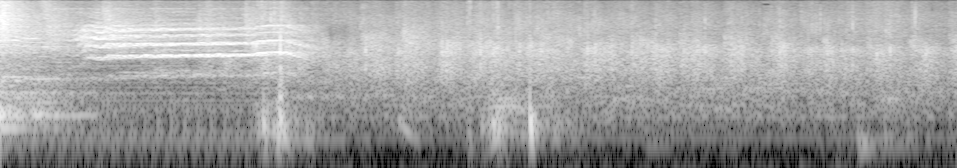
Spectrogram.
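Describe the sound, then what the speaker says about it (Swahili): An audience claps in a steady, moderately distant round of applause, with a sung or drawn-out tone early on and a few louder thumps among the clapping. "Jamani, makofi hayatoshi. Naomba tuongeze makofi."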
